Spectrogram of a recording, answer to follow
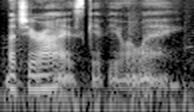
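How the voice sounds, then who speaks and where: Casting: actress as confident, teasing female bartender for ASMR roleplay. Very deep, creaky voice, intimate delivery. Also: big pitch swings, faint music behind, full character voice. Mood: playful, teasing. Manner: teasing, unhurried, soft chuckles, dropping toward whispers. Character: confident, flirtatious, protective hot female bartender. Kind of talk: ASMR roleplay, intimate one-sided conversation.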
